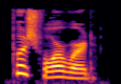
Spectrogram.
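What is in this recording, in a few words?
"push forward", British English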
